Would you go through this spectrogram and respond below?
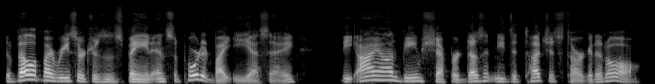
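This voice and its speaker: A man's voice: mid-range voice, big pitch swings, normal speed, no room sound, clean studio sound. A man hosting a podcast, reading scripted science commentary with emphatic, dramatic phrasing and informal asides. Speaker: podcast host.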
